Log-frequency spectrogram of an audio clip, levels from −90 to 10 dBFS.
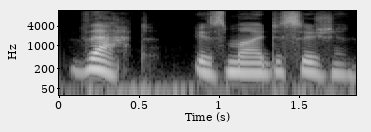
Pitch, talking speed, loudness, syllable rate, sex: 155 Hz, 130 wpm, -19 LUFS, 3.9 syllables/s, female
